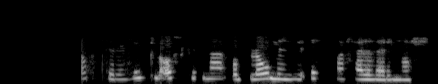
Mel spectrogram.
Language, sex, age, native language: Icelandic, female, 20-29, Icelandic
